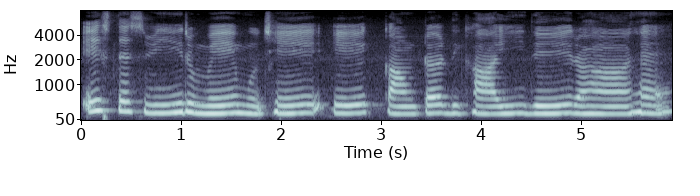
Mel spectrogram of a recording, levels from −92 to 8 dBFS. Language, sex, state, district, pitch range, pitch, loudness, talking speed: Hindi, female, Madhya Pradesh, Katni, 210-230 Hz, 215 Hz, -12 LUFS, 100 wpm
